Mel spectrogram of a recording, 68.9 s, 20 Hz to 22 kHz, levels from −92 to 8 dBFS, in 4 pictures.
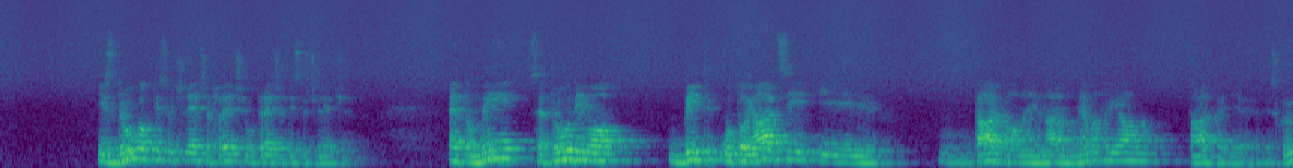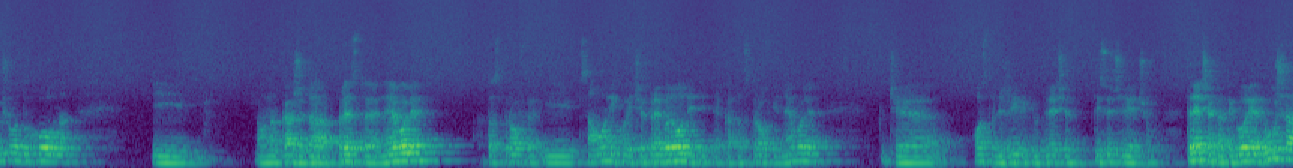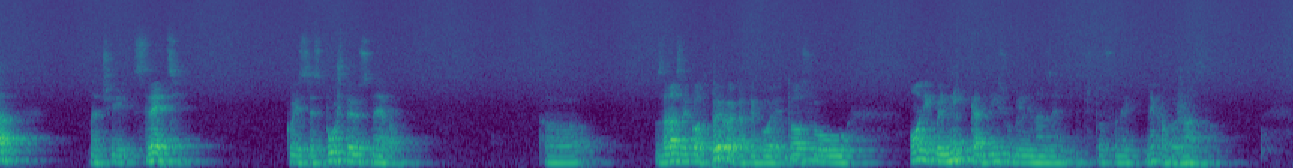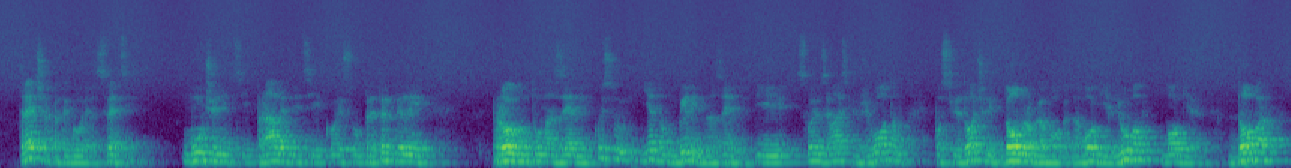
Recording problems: off-mic speech; far
room echo; slight; dies away in 0.6 s
hiss; noticeable; throughout; 20 dB below the speech

